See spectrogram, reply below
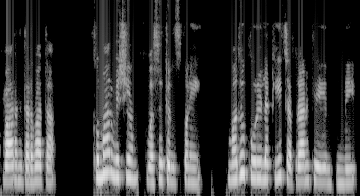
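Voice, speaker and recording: A woman reading a scripted story in a steady, plain narrating manner. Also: on the high side, normal speed, no room sound. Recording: dull, dry lo-fi recording.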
